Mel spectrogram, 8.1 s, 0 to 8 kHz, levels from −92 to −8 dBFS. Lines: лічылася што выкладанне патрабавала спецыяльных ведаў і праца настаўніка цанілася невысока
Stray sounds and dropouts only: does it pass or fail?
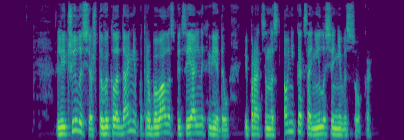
fail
